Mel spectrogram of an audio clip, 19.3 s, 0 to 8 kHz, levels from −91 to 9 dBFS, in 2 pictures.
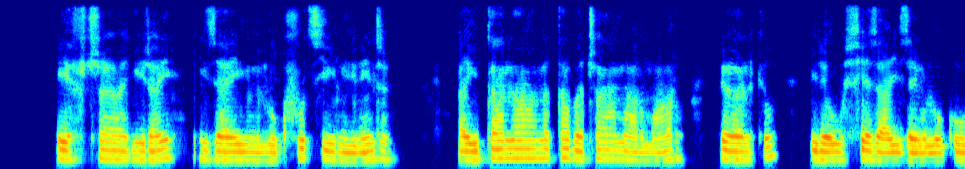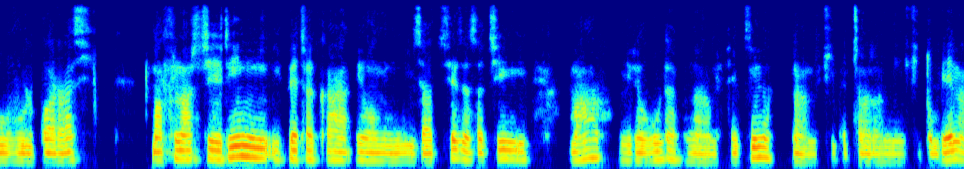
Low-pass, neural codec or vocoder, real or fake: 7.2 kHz; codec, 16 kHz, 4 kbps, FreqCodec, smaller model; fake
